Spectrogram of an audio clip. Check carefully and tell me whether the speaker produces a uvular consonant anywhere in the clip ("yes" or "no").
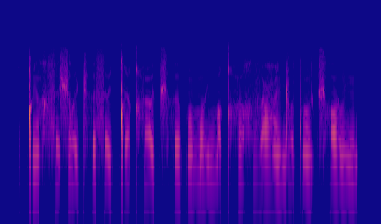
yes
